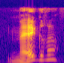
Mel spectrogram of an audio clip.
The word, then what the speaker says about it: maigre: Dans le mot maigre, la seule difficulté, c'est le son est de la première syllabe. Donc cette première syllabe, elle s'écrit M-A-I. Mais, M-A-I. Ensuite, la deuxième syllabe, c'est comme ça se prononce, gre, G-R-E. Maigre, M-A-I-G-R-E.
